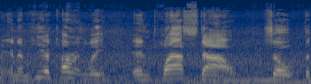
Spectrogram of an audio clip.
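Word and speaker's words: Plaistow: the correct way to say this is not plasto who would say plasto no one wants the plast a toe anyone want a plast a toe no my toes are fine plastow that's the correct way to say it here in New Hampshire here's another very famous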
